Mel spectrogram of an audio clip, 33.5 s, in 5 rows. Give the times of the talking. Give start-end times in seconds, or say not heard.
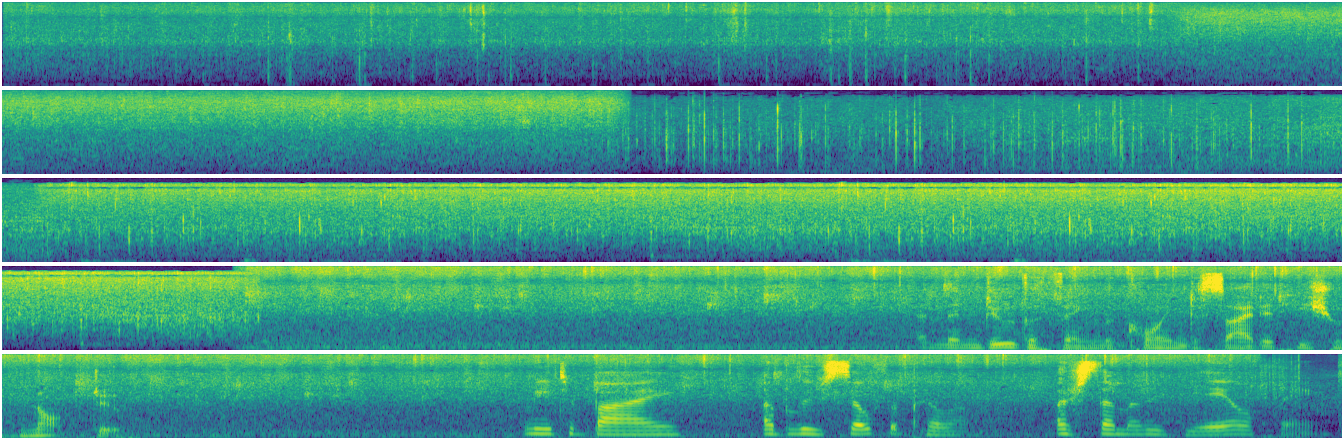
24.6-27.5, 29.4-33.4.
